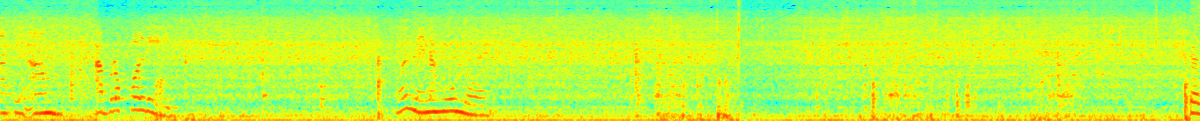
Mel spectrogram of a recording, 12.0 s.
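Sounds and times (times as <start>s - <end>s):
vegetables sizzling in a frying pan: 0.0s - 12.0s
wooden spatula knocking and scraping: 8.1s - 10.9s.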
